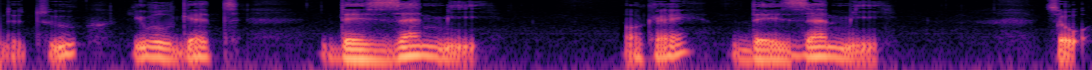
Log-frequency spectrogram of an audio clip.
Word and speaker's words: amis: two, you will get des amis, okay, des amis. So ami, remember, doesn't change. Even if you get to write the S, then you don't pronounce it, okay.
